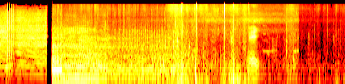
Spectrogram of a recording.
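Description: A dirt bike engine roars loudly and then fades.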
